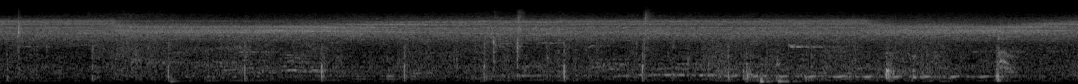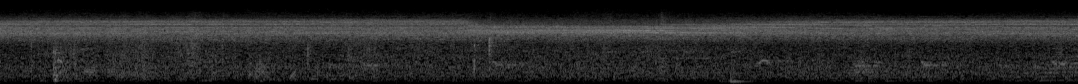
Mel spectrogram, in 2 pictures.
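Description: A steady, high-pitched chorus of forest insects, its pitch band shifting up and down a few times, with faint scattered ticks and faint distant voices underneath.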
